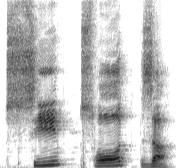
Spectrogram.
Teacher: زبان کا کنارہ سامنے اوپر کے دانتوں اور نیچے کے دانتوں سے مل کر ادا ہوتے ہیں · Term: حروف الاصلیہ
